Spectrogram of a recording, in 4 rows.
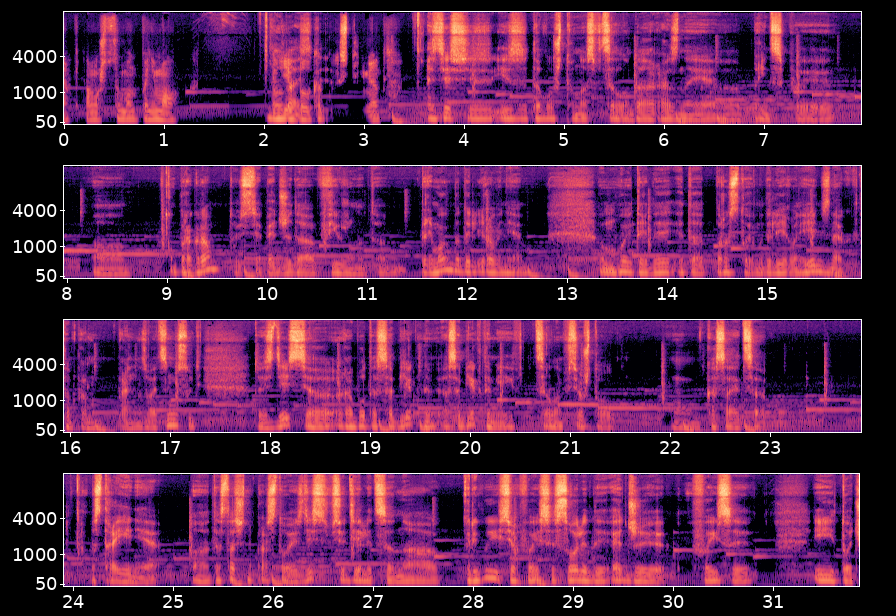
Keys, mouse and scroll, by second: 2.1 ctrl+space, 3.4 Escape, 3.5 ctrl+space, 5.7 Delete, 6.0 ctrl+space, 9.6 ctrl+space, 9.7 ctrl+e, 10.1 b, 11.1 ctrl+space, 11.6 alt+r, 15.0 ctrl+Up, 15.1 ctrl+Right, 15.4 ctrl+Page_Up, 15.5 ctrl+Page_Down, 15.9 ctrl+shift+Page_Up, 17.1 ctrl+Left, 17.2 ctrl+shift+Right, 18.1 Delete, 18.7 ctrl+z, 19.4 Delete, 19.8-22.6 typing, 23.4 Escape, 23.8 ctrl+space, 24.2 ctrl+m, 25.2 shift+r, 26.2 ctrl+space, 26.7 ctrl+shift+Left, 26.8 ctrl+shift+Right, 28.7 ctrl+u.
